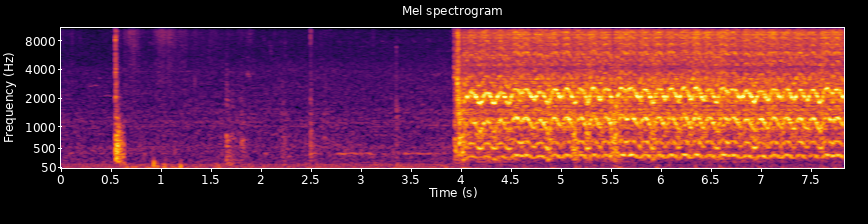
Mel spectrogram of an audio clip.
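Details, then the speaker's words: 1997 Ford F-350 pickup with swapped-in engine that sat 10+ years on a pallet, cranking after a replacement crank sensor was fitted: steady strong cranking, even, but it never catches and the tach doesn't jump; crank no start. "So no, we still don't have any tack that's jumping around."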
